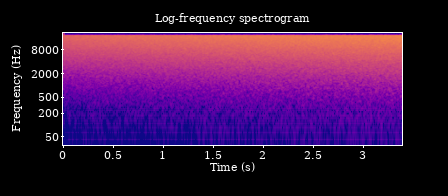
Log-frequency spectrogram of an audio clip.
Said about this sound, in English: She was static. She's the static. When you don't have a strong signal on the TV, that's her.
